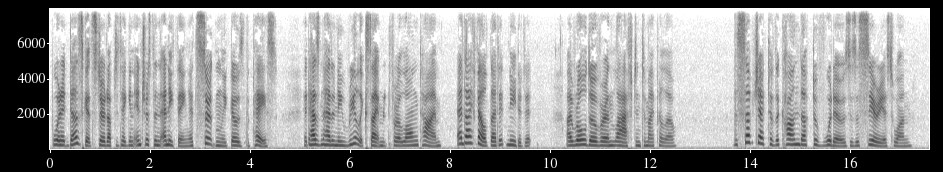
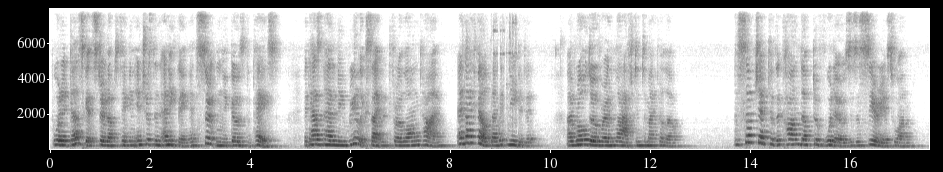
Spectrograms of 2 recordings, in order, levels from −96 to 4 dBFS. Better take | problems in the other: first | noise reduction (neural separator model SepFormer DNS4)

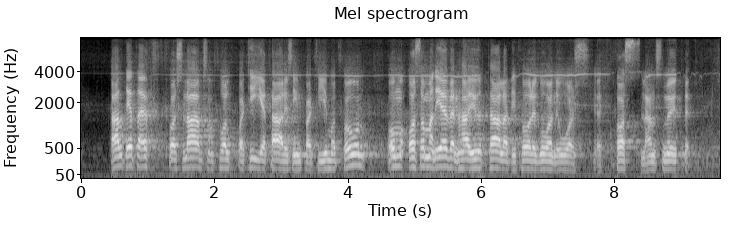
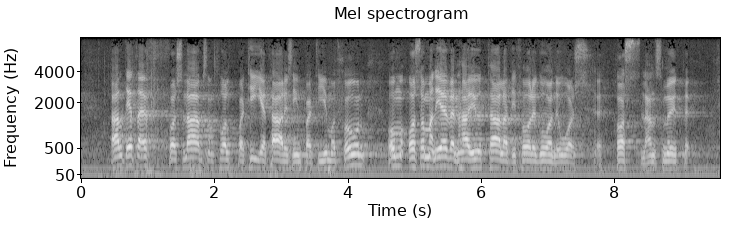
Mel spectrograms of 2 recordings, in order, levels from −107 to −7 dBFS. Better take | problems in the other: second | noise reduction (neural separator model SepFormer DNS4)

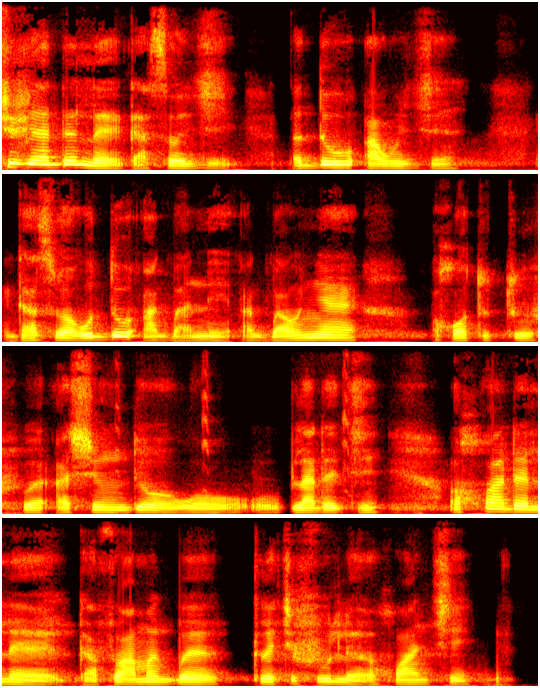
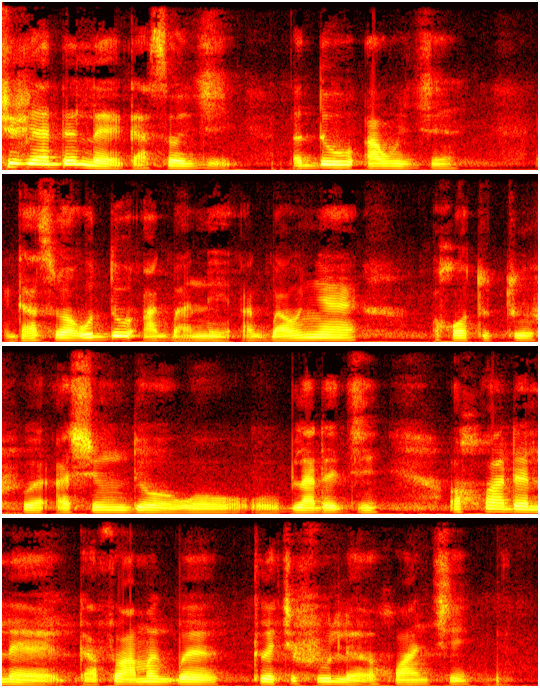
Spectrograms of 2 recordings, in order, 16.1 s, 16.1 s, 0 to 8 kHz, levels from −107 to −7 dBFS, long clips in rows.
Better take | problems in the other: second | noise reduction (neural mask model Resemble Enhance denoiser)

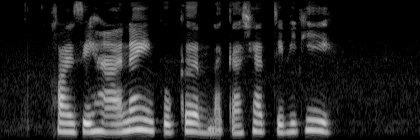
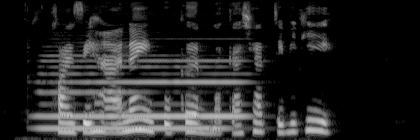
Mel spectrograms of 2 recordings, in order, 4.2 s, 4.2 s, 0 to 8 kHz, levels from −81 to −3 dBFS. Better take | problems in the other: first | noise reduction (classical method log-MMSE)

